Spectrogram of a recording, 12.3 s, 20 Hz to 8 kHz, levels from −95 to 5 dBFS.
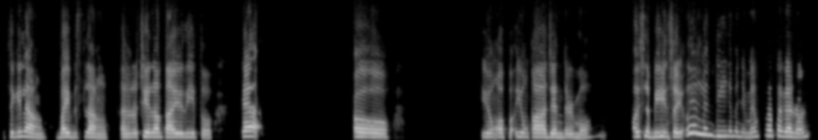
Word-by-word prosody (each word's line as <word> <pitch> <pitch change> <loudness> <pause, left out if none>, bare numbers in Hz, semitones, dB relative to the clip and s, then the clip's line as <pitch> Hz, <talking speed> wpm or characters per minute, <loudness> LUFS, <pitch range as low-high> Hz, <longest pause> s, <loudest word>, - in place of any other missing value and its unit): sige 235 +2 0
lang 210 -6 +2
vibes 220 0 +1
lang 205 -4 +1 0.2
ano, 210 +1 -3
chill 240 0 +3
lang 230 0 +4
tayo 220 -1 +4
dito 210 -3 -6 0.4
kaya 270 +4 +6 1.5
Oo. 225 -4 +3 1.4
Yung 220 -2 -5
opo 225 -1 -2
yung 230 0 -5
ka-gender 215 -2 +1
mo 200 +3 -7 0.6
ay 250 - +2
sabihin 240 -2 0
sa'yo, 235 -1 +1
"Ay 435 - +1
ang 405 - +1
landi 290 -5 -2
naman 270 -2 -5
'yan," 225 -1 -9
yung 275 - -14
para 300 -1 0
pag 285 -1 0
gano'n. 240 0 +2
225 Hz, 135 wpm, -24 LUFS, 215-250 Hz, 1.5 s, kaya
